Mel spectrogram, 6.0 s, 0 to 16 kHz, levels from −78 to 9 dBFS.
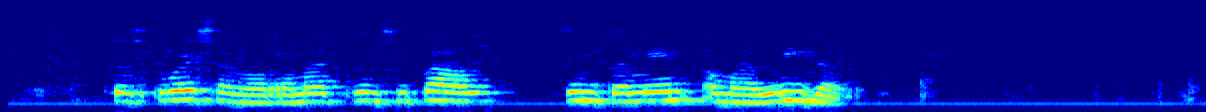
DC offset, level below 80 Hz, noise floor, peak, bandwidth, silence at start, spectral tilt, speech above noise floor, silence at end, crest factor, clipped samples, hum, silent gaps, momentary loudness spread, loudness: under 0.1%; -78 dBFS; -60 dBFS; -8 dBFS; 9.6 kHz; 0.55 s; -7.5 dB/octave; 37 dB; 1.75 s; 16 dB; under 0.1%; none; none; 9 LU; -24 LUFS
